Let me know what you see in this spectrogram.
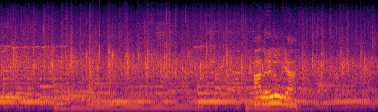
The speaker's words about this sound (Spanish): Si usted lo cree, una sus manos y dele palmas.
